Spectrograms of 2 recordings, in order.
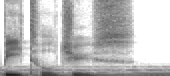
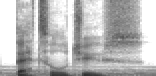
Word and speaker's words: Betelgeuse: The pronunciation varies as well with some saying beetle juice and others preferring bettle juice or similar variations depending on tradition.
